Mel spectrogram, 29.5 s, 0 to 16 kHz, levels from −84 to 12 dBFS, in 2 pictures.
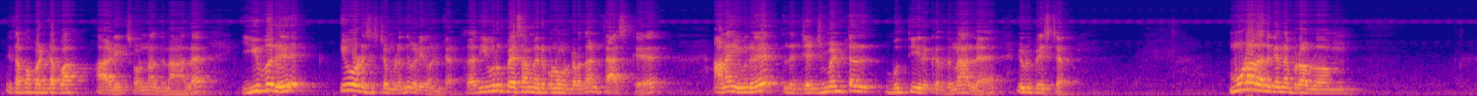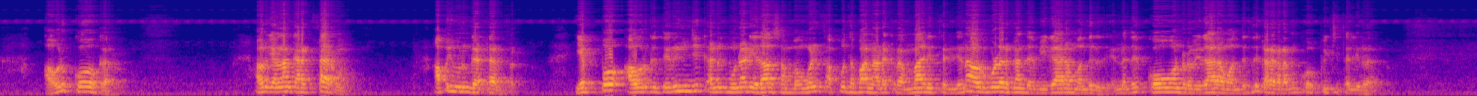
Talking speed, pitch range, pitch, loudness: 125 wpm, 120-175 Hz, 150 Hz, -13 LUFS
